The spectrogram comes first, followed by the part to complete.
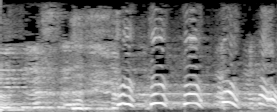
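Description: A woman laughing, with a run of about five quick, high-pitched laughs in the second half.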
